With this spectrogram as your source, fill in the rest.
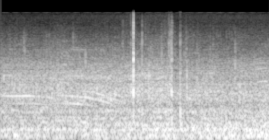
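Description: A baseball pops sharply into a catcher's mitt.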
